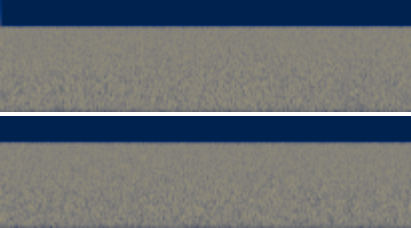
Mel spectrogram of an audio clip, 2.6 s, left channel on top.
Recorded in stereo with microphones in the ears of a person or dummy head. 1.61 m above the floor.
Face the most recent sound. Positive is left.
No sound to turn to.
